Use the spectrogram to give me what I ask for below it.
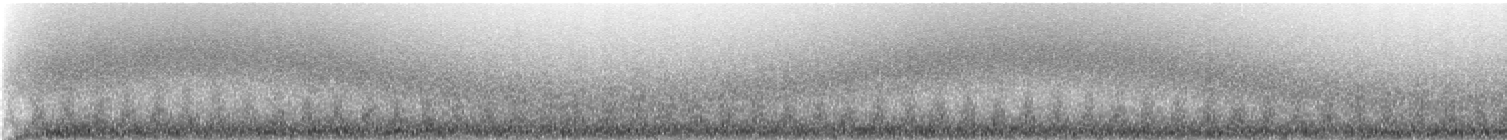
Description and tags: deep space
a weird white noise sound, that concludes into a spacey sound.Made with a noise plug in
